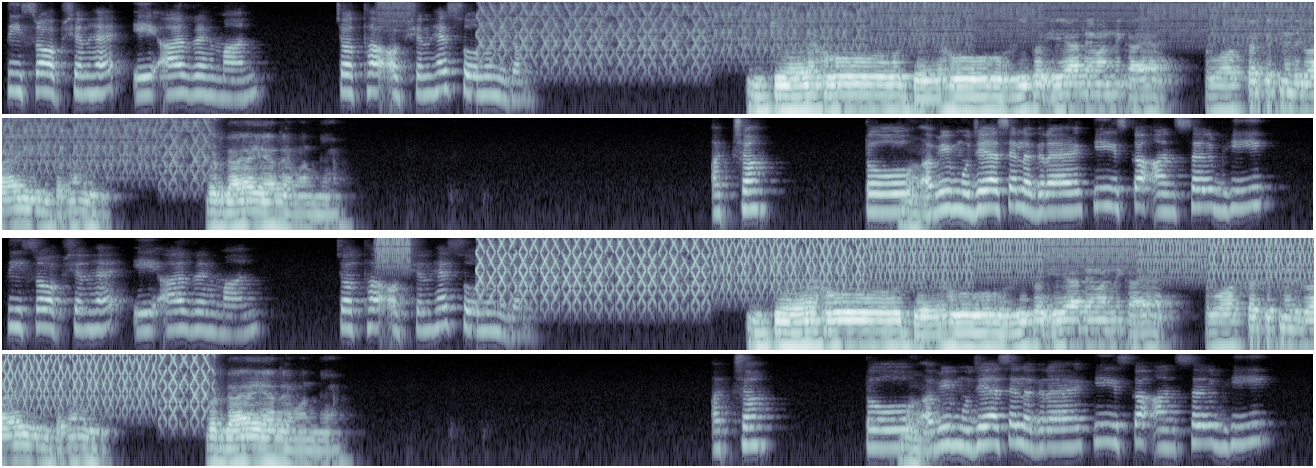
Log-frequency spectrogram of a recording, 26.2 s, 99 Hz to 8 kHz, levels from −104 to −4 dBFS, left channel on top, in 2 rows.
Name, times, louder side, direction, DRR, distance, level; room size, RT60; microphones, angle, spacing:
voice 1, 0.1-2.6 3.4-5.3 20.2-20.8 21.8-25.7, left 4 dB, 80° left, 1.1 m, -27 dB
sound 1, 3.7-4.1 4.7-15.3, right 14 dB, 80° right, 0.5 m, -24 dB
voice 2, 7.4-11.7 12.0-14.1 15.2-16.5 22.1-22.4, equal, ahead, 1.6 m, -20 dB
7.3 x 4.8 x 7.2 m
head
